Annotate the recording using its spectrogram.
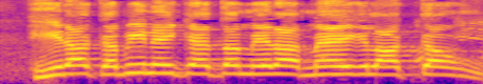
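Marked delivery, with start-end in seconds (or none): none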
